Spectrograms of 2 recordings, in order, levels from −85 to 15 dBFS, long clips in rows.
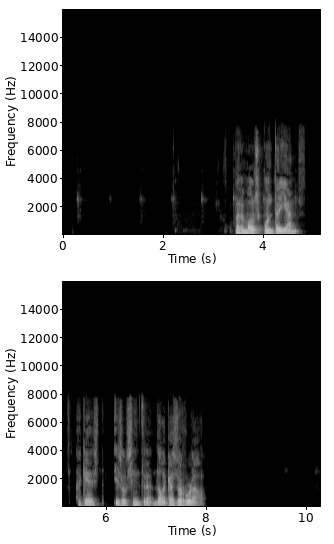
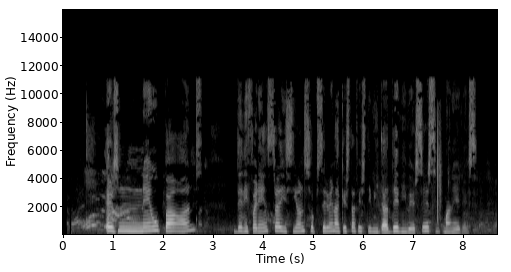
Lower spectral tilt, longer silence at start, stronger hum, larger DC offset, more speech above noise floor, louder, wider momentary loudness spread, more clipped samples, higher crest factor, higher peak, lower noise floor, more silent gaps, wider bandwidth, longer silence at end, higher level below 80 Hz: first, -7.5 dB/octave vs -3.5 dB/octave; first, 3.45 s vs 0.15 s; neither; neither; first, 51 dB vs 39 dB; first, -18 LUFS vs -23 LUFS; second, 12 LU vs 16 LU; neither; about the same, 18 dB vs 22 dB; about the same, -2 dBFS vs -2 dBFS; first, -68 dBFS vs -62 dBFS; first, 5.09-5.21 s vs none; second, 8 kHz vs 11.5 kHz; first, 2.35 s vs 0.45 s; first, -60 dBFS vs -80 dBFS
